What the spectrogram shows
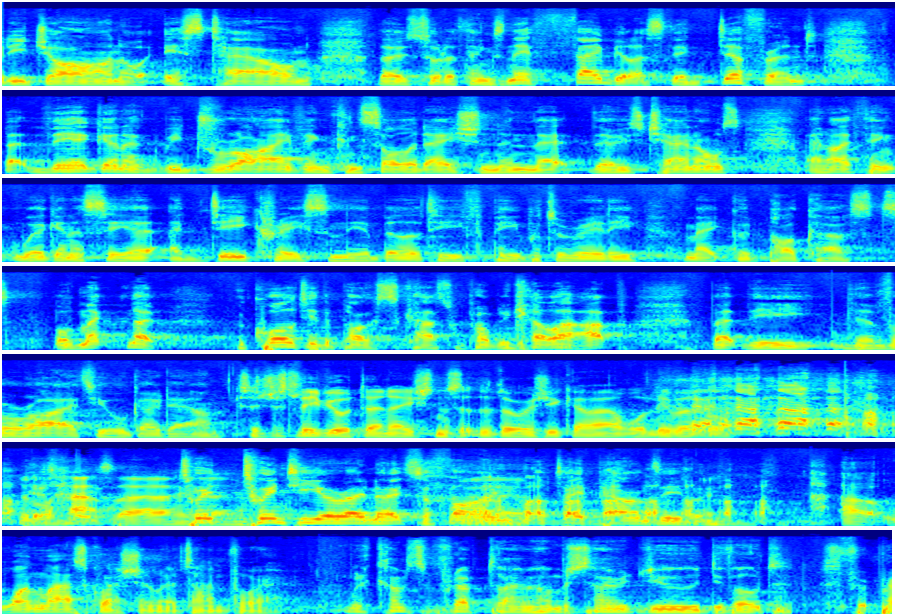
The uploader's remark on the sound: Panel discussion on wine podcasts during wine2wine 2018. Panelists also answer questions from the audience.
